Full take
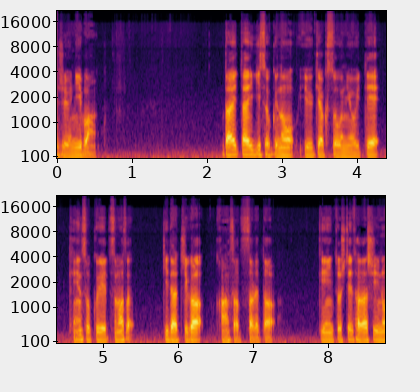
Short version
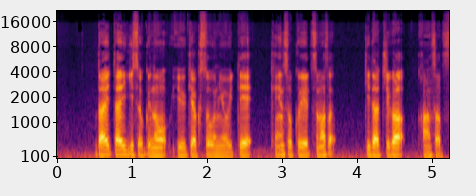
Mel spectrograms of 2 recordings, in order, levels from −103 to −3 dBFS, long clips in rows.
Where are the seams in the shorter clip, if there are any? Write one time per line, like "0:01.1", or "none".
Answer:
none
